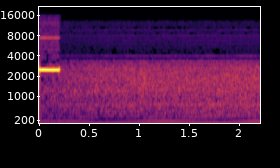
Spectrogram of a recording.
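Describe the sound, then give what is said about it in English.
A spacecraft master alarm tone sounds as a brief, high-pitched beep lasting a fraction of a second. It cuts off abruptly, leaving a steady low hum. “And a master alarm, it's reset.”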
